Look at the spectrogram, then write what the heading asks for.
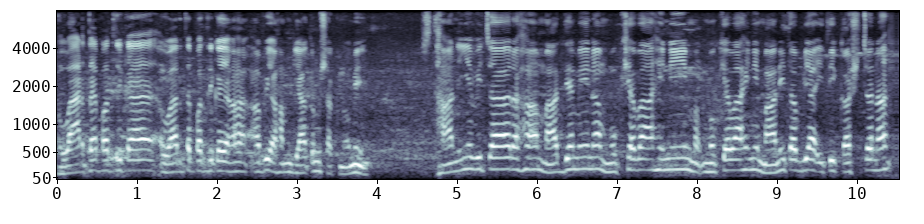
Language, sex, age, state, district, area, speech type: Sanskrit, male, 18-30, Assam, Dhemaji, rural, spontaneous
